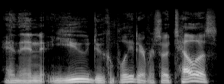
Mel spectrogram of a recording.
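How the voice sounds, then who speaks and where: A young man hosting a podcast, telling jokes and stories in a quick, animated way. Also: deep voice, no room sound, clean studio sound. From Louisiana. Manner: joking storyteller, quick and animated. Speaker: podcast host. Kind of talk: casual chat.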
